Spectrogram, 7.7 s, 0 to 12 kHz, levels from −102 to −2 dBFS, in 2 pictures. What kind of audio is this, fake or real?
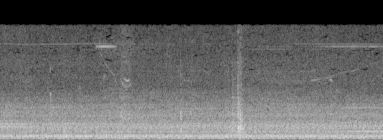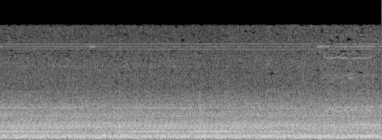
real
